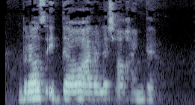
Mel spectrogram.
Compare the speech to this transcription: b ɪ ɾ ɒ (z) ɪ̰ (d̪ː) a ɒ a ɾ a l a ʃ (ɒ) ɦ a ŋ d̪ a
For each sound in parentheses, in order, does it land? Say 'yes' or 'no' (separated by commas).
yes, yes, yes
